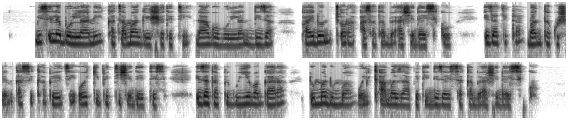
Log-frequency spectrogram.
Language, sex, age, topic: Gamo, male, 25-35, government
